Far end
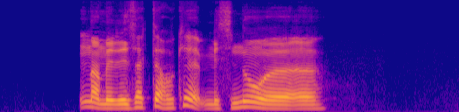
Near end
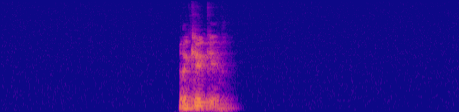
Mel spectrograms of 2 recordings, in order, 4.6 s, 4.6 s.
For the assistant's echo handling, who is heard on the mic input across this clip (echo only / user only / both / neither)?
user only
